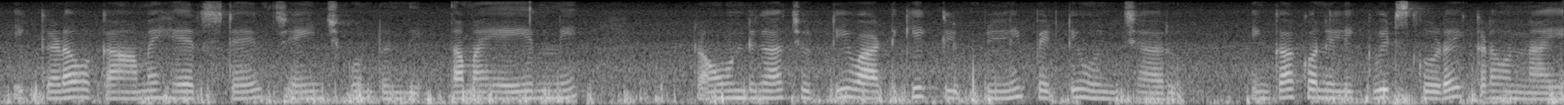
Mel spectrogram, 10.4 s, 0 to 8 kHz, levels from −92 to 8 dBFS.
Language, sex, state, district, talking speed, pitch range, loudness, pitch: Telugu, female, Andhra Pradesh, Srikakulam, 120 wpm, 200-220 Hz, -19 LUFS, 210 Hz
